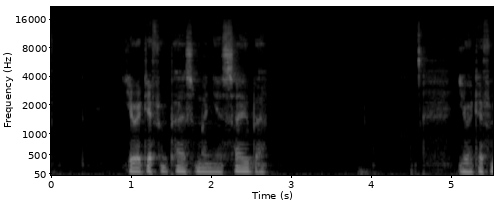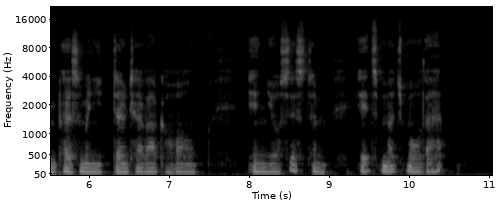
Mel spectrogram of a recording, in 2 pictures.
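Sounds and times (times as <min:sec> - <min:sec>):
short breath: 0:04.6 - 0:05.1, 0:07.5 - 0:08.0.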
